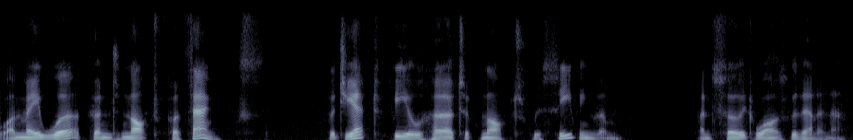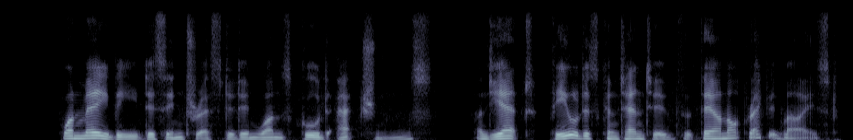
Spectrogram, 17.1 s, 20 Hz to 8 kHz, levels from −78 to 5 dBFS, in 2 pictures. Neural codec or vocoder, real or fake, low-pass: codec, 16 kHz, 2 kbps, FunCodec, trained on Chinese and English, 25 frames a second; fake; 7.2 kHz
